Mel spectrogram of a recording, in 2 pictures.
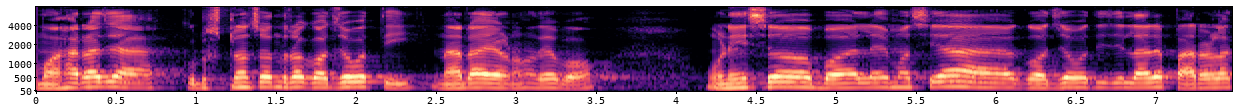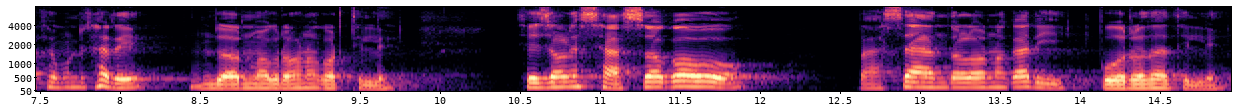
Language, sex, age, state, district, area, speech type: Odia, male, 18-30, Odisha, Dhenkanal, rural, spontaneous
